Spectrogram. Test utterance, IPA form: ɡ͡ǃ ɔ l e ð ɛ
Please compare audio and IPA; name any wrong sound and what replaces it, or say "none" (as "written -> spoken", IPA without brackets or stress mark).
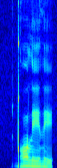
ɛ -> e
